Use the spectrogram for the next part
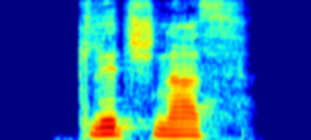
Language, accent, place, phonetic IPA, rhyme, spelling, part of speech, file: German, Germany, Berlin, [ˈklɪtʃˈnas], -as, klitschnass, adjective, De-klitschnass.ogg
- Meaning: soaking wet; soaked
